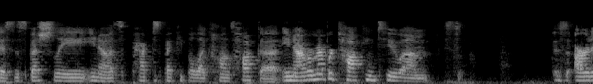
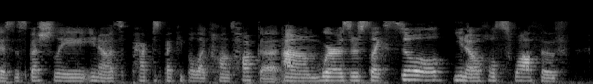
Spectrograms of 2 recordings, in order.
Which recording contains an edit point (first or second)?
second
